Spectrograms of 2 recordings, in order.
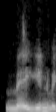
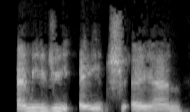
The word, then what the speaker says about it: Meghan: um, at Meghan McPeak on Twitter. M E G H A N for the listeners.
